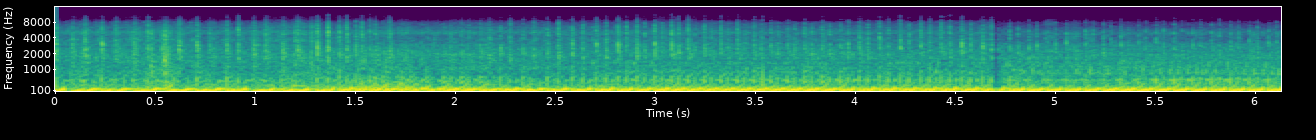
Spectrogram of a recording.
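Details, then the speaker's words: Harley-Davidson V-twin with electronic ignition and a Typhoon carburetor, after timing set and carb mixture adjusted: strong, even lope with steady low-pitched pulses, no misses or knocks, responsive; normal running. "And this thing is really responsive with the Typhoon on it. So, uh, I'm really happy with the way it runs."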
